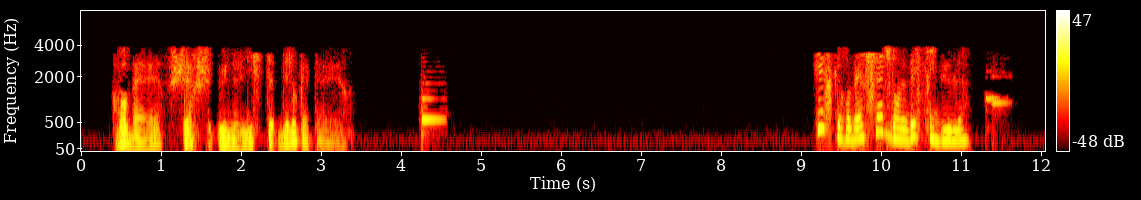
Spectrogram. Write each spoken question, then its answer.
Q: Qu'est-ce que Robert cherche dans le vestibule?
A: Une liste des locataires.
